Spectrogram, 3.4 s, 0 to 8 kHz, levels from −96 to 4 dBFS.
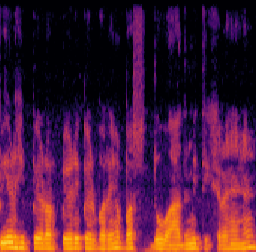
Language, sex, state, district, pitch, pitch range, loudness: Hindi, male, Chhattisgarh, Korba, 145 Hz, 140-155 Hz, -16 LUFS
